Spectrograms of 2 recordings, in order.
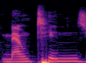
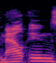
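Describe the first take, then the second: First: The middle T is clearly pronounced. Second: The middle T is dropped. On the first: "You sound like such a dweeb" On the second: "everyone in Colorado drops T's in the middle of words"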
